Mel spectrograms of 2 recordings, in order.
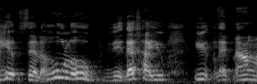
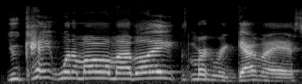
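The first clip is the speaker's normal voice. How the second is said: normal talking voice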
